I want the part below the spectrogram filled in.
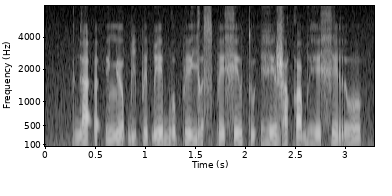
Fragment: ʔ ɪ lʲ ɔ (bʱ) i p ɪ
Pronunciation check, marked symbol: incorrect: ɓ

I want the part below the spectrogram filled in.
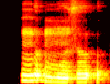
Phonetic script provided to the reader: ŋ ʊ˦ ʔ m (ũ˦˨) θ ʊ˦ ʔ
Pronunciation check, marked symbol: correct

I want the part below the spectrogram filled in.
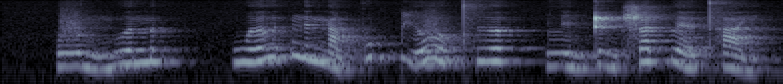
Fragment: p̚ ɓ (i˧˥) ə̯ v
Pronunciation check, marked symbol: incorrect: i˨˩˦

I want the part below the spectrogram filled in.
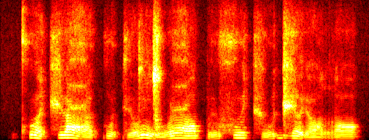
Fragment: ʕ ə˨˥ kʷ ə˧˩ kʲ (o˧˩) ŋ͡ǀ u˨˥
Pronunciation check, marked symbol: incorrect: o˨˥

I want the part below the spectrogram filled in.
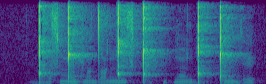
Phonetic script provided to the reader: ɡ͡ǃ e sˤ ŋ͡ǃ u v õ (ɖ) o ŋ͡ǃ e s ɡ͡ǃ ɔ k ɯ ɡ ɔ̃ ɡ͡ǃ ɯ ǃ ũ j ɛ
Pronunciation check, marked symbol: incorrect: dˤ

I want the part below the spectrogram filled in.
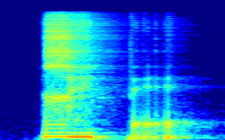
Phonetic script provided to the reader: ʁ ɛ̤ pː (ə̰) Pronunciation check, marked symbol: incorrect: ɛ̰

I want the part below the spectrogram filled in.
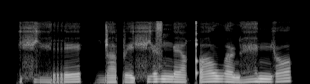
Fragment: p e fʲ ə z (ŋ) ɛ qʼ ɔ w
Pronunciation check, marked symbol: correct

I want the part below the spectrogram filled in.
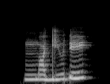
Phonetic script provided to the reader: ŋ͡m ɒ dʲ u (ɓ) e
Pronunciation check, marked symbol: incorrect: ɗ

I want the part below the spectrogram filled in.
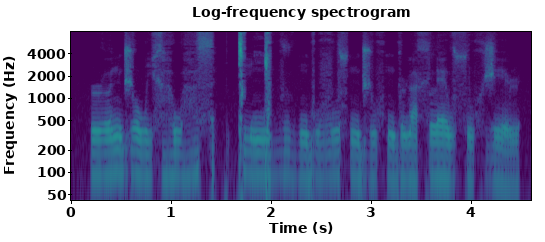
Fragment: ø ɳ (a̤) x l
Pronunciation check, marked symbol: incorrect: a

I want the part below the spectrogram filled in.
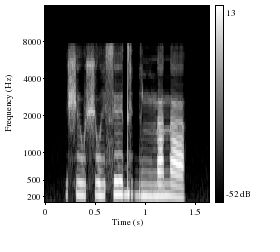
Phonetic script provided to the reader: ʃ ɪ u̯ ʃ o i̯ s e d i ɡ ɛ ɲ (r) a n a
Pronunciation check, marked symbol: incorrect: n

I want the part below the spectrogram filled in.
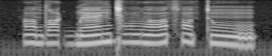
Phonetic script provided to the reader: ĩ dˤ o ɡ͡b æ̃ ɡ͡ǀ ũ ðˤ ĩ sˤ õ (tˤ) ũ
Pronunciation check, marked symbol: incorrect: t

